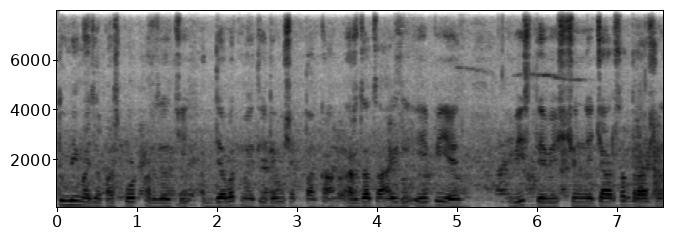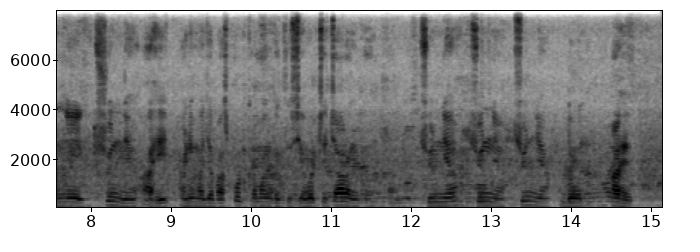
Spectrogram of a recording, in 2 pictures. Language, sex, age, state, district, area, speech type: Marathi, male, 18-30, Maharashtra, Sindhudurg, rural, read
